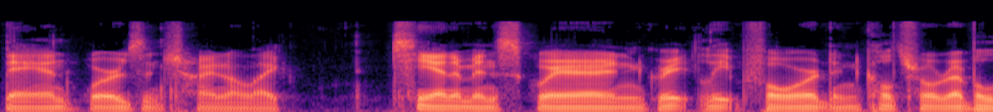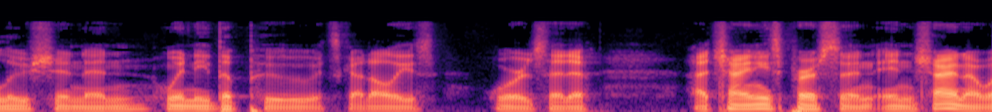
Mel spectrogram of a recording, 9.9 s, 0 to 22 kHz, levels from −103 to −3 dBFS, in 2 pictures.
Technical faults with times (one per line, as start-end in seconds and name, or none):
none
